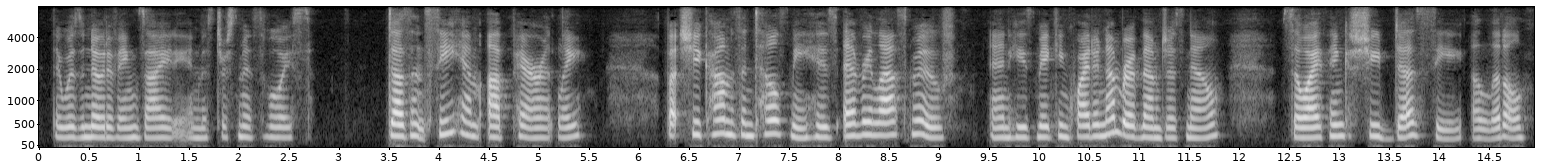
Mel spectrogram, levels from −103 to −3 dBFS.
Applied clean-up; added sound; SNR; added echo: none; none; none; none.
